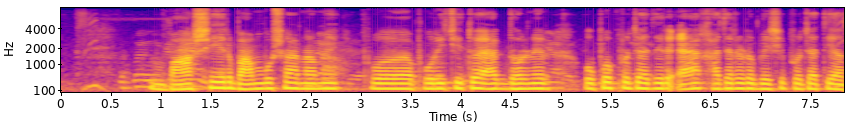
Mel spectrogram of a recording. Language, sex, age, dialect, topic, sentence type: Bengali, male, 36-40, Northern/Varendri, agriculture, statement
